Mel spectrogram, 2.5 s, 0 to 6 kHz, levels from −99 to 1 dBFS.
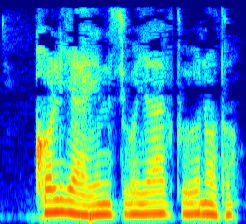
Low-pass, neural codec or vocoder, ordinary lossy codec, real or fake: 5.4 kHz; none; MP3, 24 kbps; real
